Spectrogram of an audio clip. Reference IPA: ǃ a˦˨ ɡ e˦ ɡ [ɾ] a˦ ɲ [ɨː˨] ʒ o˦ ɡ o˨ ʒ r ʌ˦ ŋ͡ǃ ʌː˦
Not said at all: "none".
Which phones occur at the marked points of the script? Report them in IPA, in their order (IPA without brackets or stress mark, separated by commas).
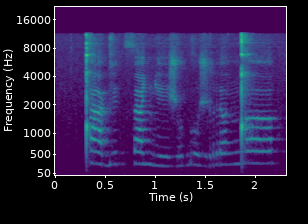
θ, eː˨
